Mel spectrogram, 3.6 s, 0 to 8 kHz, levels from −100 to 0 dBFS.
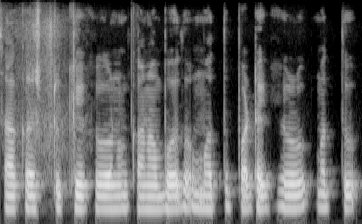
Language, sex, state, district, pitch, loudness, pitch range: Kannada, male, Karnataka, Koppal, 135 Hz, -18 LUFS, 130-140 Hz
